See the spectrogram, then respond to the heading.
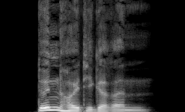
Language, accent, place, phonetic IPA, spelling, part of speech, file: German, Germany, Berlin, [ˈdʏnˌhɔɪ̯tɪɡəʁəm], dünnhäutigerem, adjective, De-dünnhäutigerem.ogg
- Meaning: strong dative masculine/neuter singular comparative degree of dünnhäutig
